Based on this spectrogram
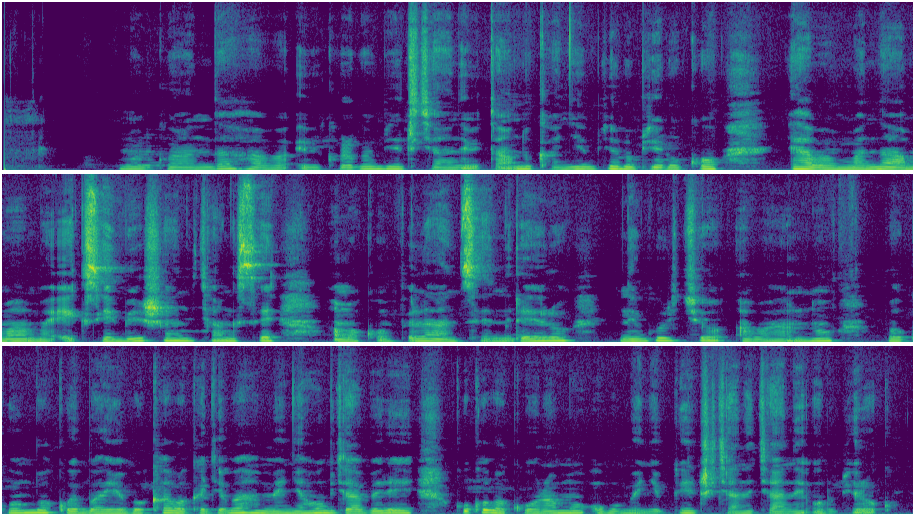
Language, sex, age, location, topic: Kinyarwanda, female, 18-24, Huye, education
